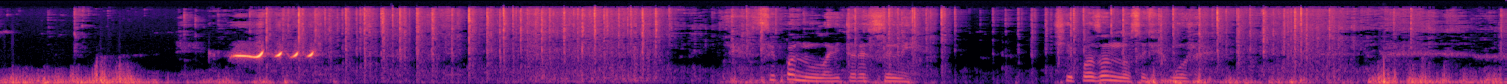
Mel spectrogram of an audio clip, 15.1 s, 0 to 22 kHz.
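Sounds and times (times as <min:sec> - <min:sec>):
wind gusting on microphone: 0:00.0 - 0:03.6, 0:07.2 - 0:09.3, 0:10.6 - 0:15.0.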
